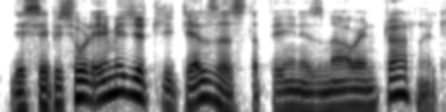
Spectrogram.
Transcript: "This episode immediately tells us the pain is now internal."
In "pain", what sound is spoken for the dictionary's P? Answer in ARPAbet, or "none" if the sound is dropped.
P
